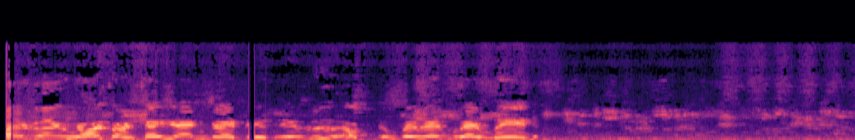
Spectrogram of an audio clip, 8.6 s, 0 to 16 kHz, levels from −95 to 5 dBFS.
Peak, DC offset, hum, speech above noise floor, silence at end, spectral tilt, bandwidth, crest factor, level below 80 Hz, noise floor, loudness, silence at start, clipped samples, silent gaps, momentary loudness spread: 0 dBFS; under 0.1%; none; 26 dB; 0.15 s; -4.5 dB/octave; 11.5 kHz; 18 dB; -56 dBFS; -42 dBFS; -16 LUFS; 0.05 s; under 0.1%; none; 23 LU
